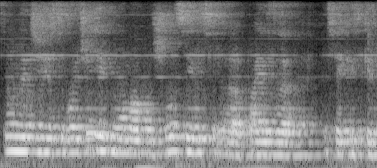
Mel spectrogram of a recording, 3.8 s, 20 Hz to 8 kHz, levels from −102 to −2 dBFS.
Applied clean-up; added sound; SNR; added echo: neural separator model SepFormer DNS4.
